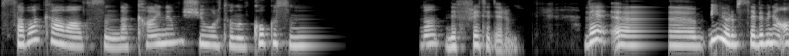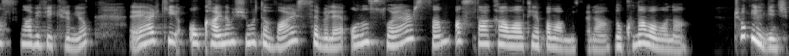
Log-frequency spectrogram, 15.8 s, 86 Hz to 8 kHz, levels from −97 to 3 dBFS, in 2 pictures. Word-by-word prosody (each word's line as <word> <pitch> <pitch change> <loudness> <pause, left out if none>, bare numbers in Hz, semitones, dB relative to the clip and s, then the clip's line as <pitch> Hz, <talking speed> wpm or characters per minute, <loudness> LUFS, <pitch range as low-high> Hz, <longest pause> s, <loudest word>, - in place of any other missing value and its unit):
Sabah 285 +8 0
kahvaltısında 200 - -1
kaynamış 255 +6 -3
yumurtanın 210 -4 -2
kokusundan 205 -4 -4 0.9
nefret 195 +2 -2
ederim - - -8 0.6
ve, 290 - +5 0.2
eee, 215 -1 -1
bilmiyorum 315 -10 +6
sebebini 240 +1 +2
asla 245 -2 -1
bir 225 - -1
fikrim 205 -5 -5
yok. 240 +10 -5 0.3
Eğer 270 +8 +2
ki 290 -3 -1
o 255 -1 +2
kaynamış 255 +3 +3
yumurta 250 -6 -1
varsa 275 - 0
bile 180 0 -2
onu 230 +6 +1
soyarsam 275 +2 +2
asla 245 -4 +1
kahvaltı 210 -3 +2
yapamam 190 -5 -1
mesela. 160 0 -9
Dokunamam 205 0 +3
ona. 160 +1 -6 0.4
Çok 430 -3 +2
ilginç. 180 - +4
220 Hz, 120 wpm, -21 LUFS, 200-255 Hz, 0.9 s, bilmiyorum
